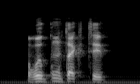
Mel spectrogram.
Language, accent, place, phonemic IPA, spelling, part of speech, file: French, France, Lyon, /ʁə.kɔ̃.tak.te/, recontacter, verb, LL-Q150 (fra)-recontacter.wav
- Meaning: to recontact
